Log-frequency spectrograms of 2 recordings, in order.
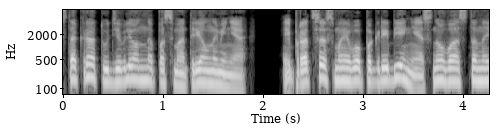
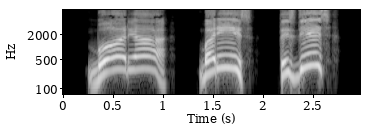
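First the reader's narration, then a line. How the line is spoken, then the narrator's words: Shout. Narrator (Russian): крикнул Дмитрий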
